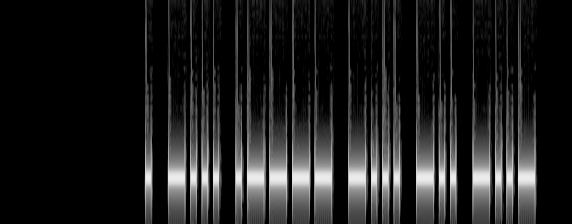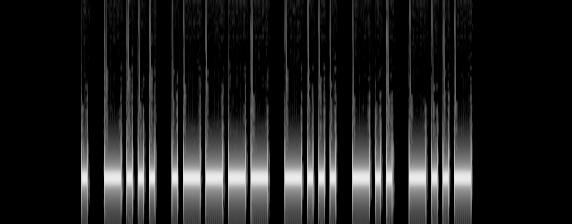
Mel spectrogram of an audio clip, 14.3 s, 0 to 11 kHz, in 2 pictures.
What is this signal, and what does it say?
Morse code, heard as a keyed tone, about 17 wpm, 700 Hz. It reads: EB1BDX EB1BDX
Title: DXCC-100 Call Signs - 6 Characters - Repeated 2x - 17wpm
